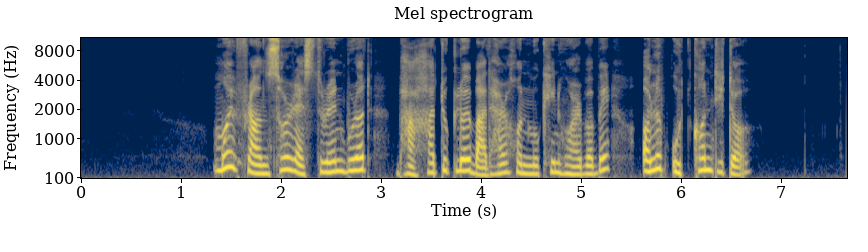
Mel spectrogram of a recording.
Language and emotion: Assamese, fearful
